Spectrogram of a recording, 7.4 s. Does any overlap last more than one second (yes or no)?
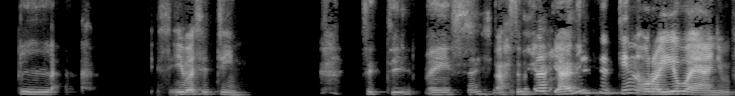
yes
